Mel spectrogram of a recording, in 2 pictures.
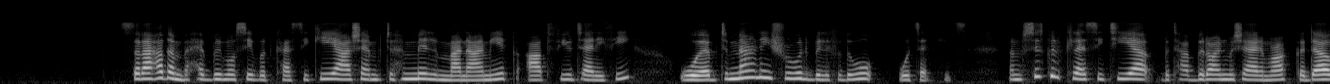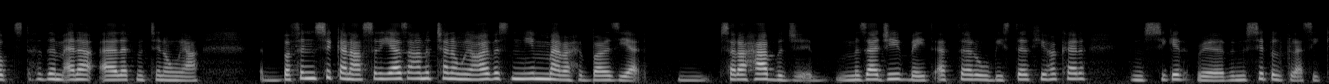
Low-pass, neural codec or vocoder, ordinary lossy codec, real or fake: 7.2 kHz; codec, 16 kHz, 0.2 kbps, FocalCodec; none; fake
